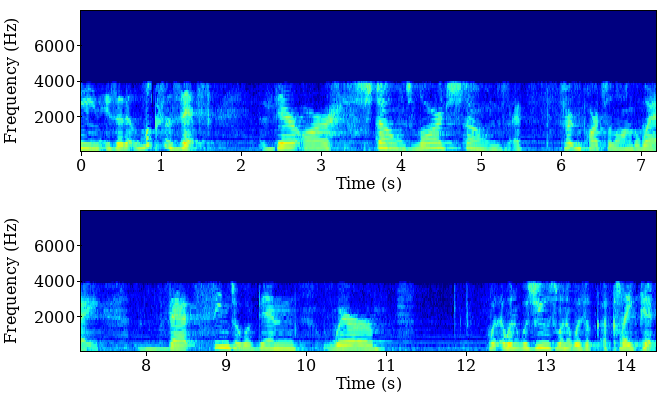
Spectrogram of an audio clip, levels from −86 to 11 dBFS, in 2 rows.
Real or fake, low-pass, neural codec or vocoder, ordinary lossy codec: real; 7.2 kHz; none; AAC, 16 kbps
